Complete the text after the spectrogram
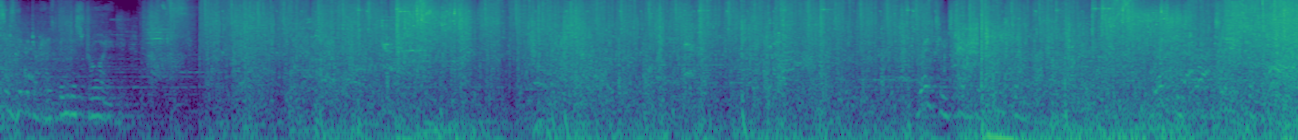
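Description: Game spells and attacks clash and crackle in a battle.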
